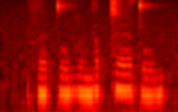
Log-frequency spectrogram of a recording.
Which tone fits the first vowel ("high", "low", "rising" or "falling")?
low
